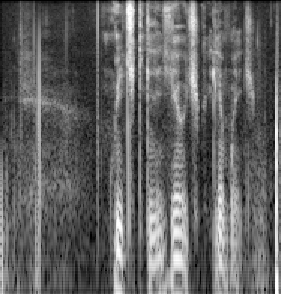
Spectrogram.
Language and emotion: Russian, neutral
